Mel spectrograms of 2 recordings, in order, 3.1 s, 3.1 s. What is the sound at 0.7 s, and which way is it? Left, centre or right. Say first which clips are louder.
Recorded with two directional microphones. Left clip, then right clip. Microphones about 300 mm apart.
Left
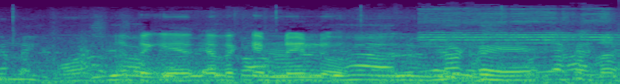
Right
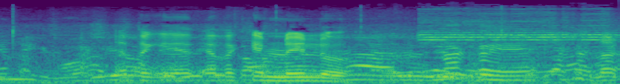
Speech: right 1 dB; centre.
